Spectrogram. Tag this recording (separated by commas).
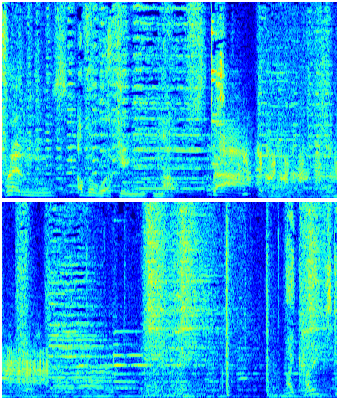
Speech, Music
